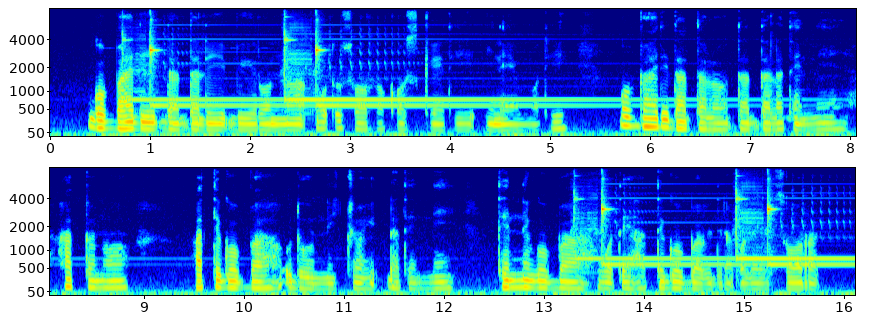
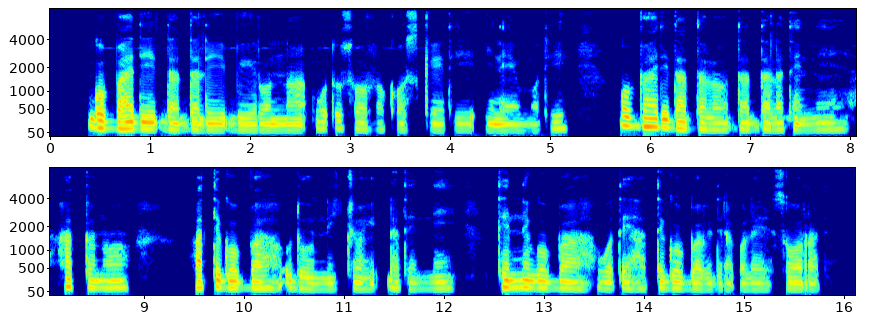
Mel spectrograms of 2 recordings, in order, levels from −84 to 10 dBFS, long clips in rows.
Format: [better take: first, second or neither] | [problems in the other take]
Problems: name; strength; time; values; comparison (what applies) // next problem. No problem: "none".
second | background sound (Doorbell); 4 dB below the speech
